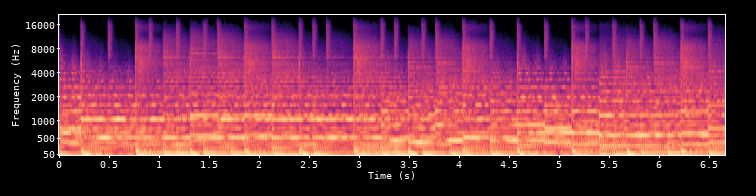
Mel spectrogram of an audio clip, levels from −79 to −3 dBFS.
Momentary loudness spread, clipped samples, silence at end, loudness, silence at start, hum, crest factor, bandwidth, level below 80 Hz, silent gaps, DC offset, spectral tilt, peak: 1 LU; under 0.1%; 0 s; -11 LUFS; 0 s; none; 10 dB; 18 kHz; -16 dBFS; none; under 0.1%; -5 dB/octave; 0 dBFS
